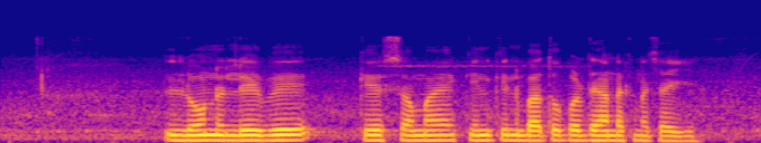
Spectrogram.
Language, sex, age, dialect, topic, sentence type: Magahi, female, 51-55, Western, banking, question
